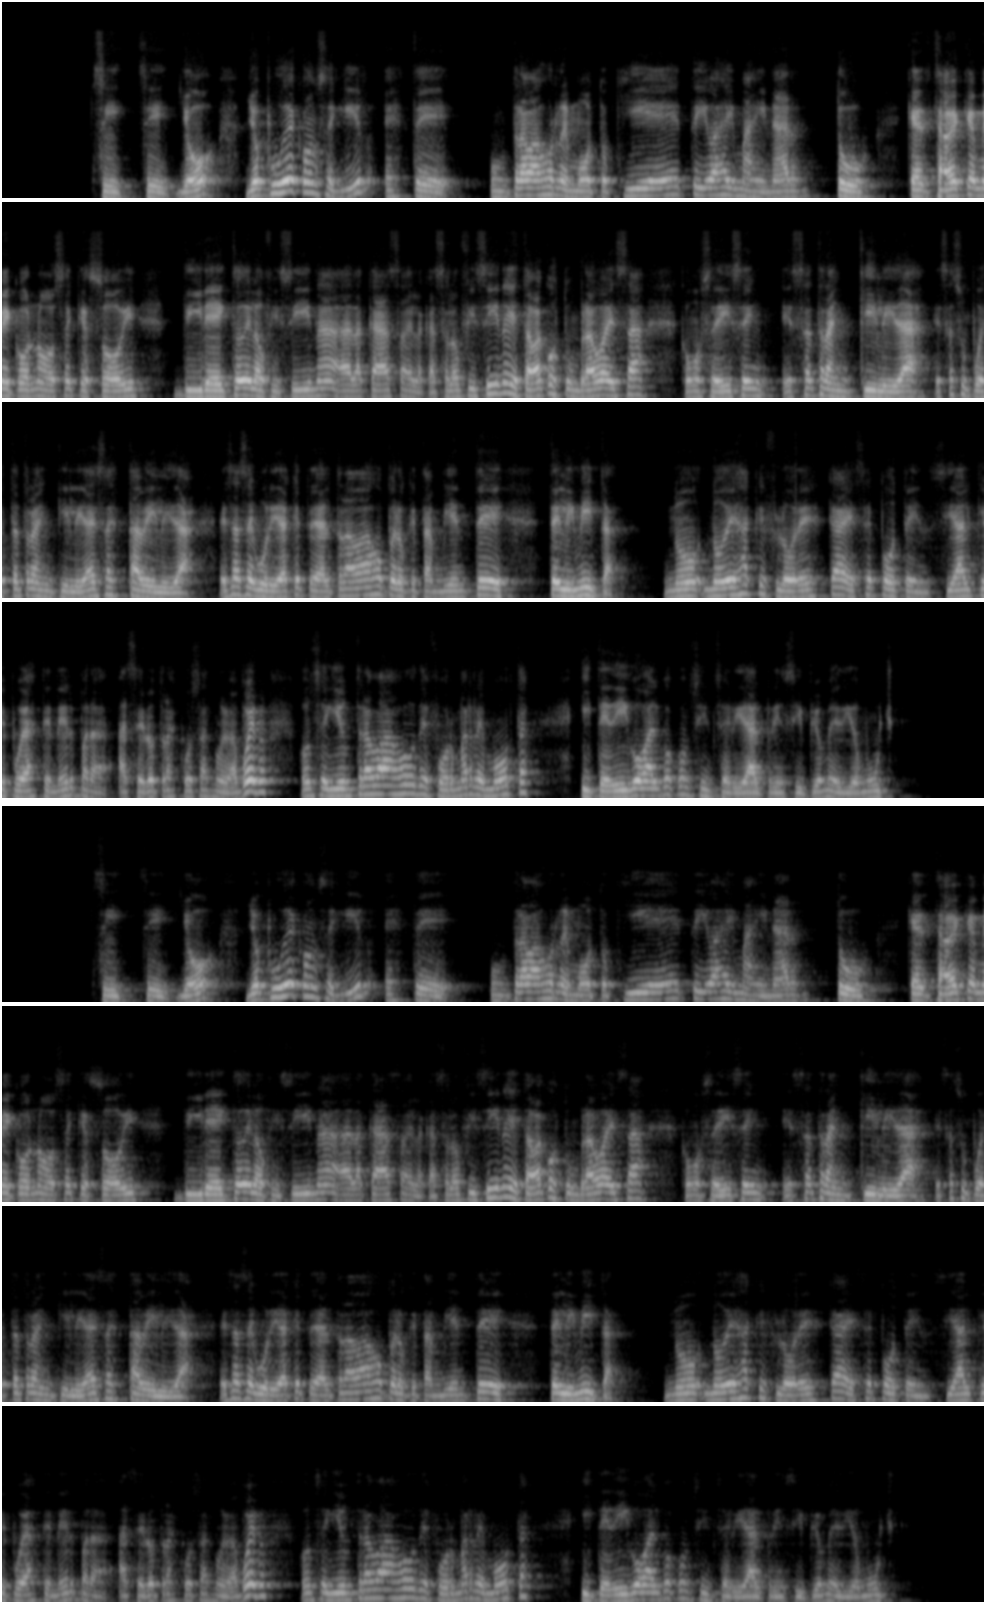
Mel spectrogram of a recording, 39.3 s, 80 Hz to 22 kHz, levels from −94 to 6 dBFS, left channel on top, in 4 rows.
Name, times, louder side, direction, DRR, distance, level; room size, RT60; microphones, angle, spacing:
voice 1, 1.0-4.5 4.9-8.1 8.4-8.6 9.1-11.3 11.5-24.9 25.1-25.8 26.3-34.8 35.3-38.4, left 6 dB, 60° left, 0.5 m, -32 dB
30.0 x 21.0 x 2.2 m
head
